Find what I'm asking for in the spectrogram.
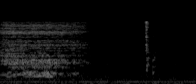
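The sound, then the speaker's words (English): A deep breath in during a guided breathing exercise: a soft, airy inhale lasting about a second that fades away into quiet. “Here we go. Let's take a deep breath in.”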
